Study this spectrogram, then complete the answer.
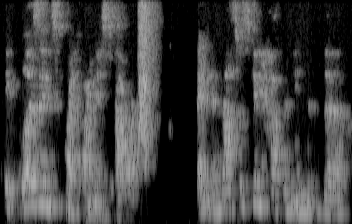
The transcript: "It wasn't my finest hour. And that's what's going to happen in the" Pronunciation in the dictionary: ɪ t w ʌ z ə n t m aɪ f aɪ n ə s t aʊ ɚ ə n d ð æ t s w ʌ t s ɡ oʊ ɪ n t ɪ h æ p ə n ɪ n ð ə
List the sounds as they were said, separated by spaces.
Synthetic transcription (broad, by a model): ɪ t w ʌ z ə n t m aɪ f aɪ n ə s t aʊ ɚ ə n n ð æ t s w ʌ t s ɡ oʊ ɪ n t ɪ h æ p ə n ɪ n ð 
